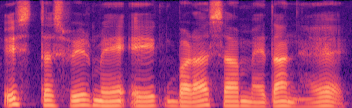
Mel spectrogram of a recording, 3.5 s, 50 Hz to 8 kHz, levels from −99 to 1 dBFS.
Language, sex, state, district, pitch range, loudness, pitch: Hindi, male, Sikkim, Gangtok, 115-135 Hz, -18 LUFS, 125 Hz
